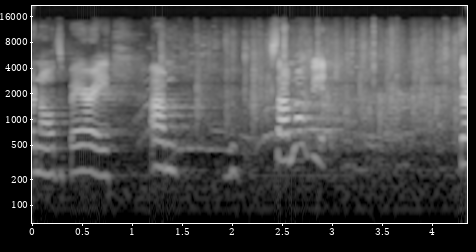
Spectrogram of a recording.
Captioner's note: applause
